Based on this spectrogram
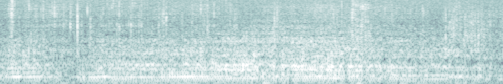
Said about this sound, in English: This year my screech owl call finally does get a response, but it's from the wrong kind of wildlife. First dirt bike of the evening.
